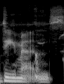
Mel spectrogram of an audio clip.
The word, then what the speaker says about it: daemons: we're talking demons, not daemons, like the way it's spelled in the book. – So it is pronounced demons, you dork.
